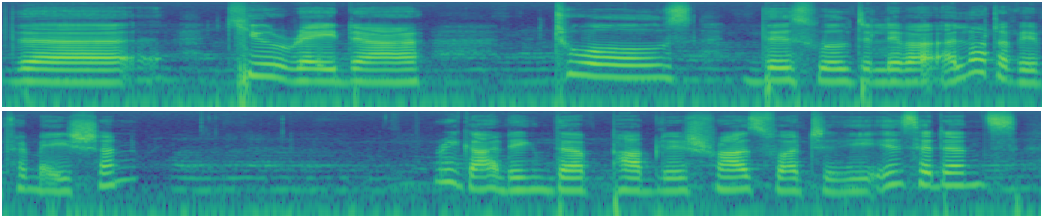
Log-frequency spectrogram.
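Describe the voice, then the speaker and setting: Woman presenter, lowish voice, measured and explanatory, pausing between phrases. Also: dark tone. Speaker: conference presenter. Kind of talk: technical presentation to network operators.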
